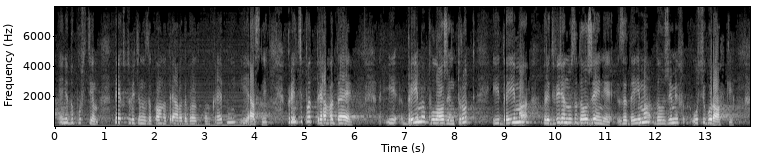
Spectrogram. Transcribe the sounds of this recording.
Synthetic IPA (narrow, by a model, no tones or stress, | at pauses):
ɛ̰nɛd̪opʊst̪im | t̪ɛkst̪ʊvɛt̪ɛnɐzɐkɔnət̪ɾʲabvɐd̪ɐbɤd̪ət̪̚koŋkɾɛt̪niʔijasnipɾint̪sipət̪ːɾʲa̰bvəd̪ɐɛ | d̪ɐiməpolˠɔʒɛnt̪ɾut̪ | id̪ɐiməpɾɛd̪vid̪ɛnozɐd̪ɐlˠʒɛniɛzɐd̪ɐiməd̪ɐlˠʒimiosiɡʊɾɔfk̟i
